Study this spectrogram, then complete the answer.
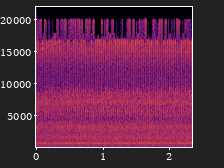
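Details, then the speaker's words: Toyota Voxy 2.0 3ZR engine, after replacing a noisy alternator (faulty pulley) and the auxiliary belt, microphone held at the engine: steady, even hum with faint constant tone, no knocks, rattles or squeal; normal idle. "e agora vou mostrar para vocês ela sem aquele barulho"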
